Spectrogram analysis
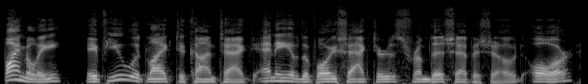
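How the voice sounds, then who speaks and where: A male announcer in the old-time radio manner, reading formally. His mid-pitched voice is measured and slow with lively rises and falls, recorded dry. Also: no room sound. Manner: formal, deliberate.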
